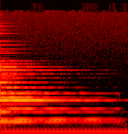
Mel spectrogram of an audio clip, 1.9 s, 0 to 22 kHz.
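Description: Two guitar notes played together, fret 5 on the B string and fret 6 on the G string, ringing out clearly and sustaining as they slowly decay, with no talking.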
